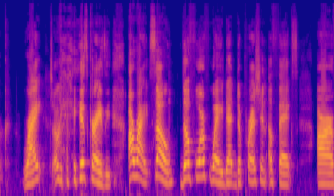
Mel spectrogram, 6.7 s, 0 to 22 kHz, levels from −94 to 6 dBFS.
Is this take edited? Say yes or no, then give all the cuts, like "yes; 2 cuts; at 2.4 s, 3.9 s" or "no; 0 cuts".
yes; 2 cuts; at 1.0 s, 3.6 s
